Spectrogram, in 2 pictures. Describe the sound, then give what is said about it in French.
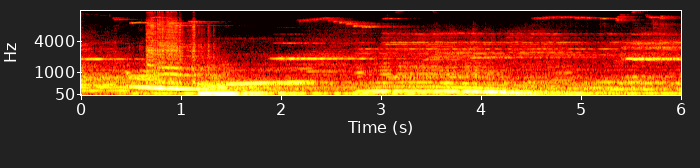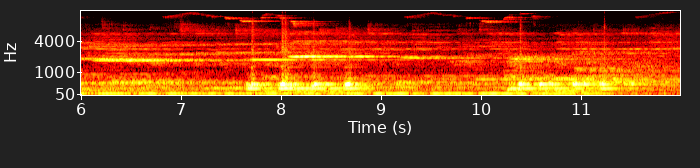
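A hollow, booming resonance inside a small plastic water container, with a deep low hum, drawn-out eerie tones and a few light taps ringing out near the end, reverberant. “Là par exemple nous passons à côté d'un bidon un bidon d'eau, euh, les, containers, les petits containers d'eau, un peu comme euh, les bidons d'eau euh, où nos grands-parents stockent leur eau de pluie.”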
